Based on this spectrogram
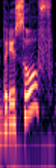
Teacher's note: У них на последний слог просто падает ударение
